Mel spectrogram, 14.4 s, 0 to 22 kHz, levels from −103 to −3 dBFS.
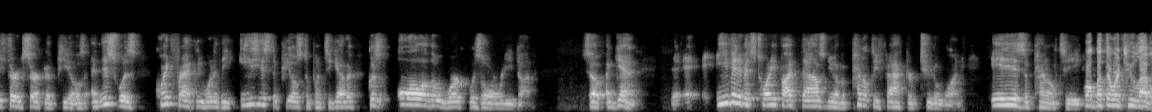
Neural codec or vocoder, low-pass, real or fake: none; 7.2 kHz; real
